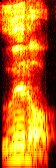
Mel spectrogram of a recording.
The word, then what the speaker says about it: little: And it actually sounds like a D. D, little, little, dull, dull, dull, little, little. It's very close to a D sound.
